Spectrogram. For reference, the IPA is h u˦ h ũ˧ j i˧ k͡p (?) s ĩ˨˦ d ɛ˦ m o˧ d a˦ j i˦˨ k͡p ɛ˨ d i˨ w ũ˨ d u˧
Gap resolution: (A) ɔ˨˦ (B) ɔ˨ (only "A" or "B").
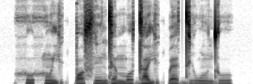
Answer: B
